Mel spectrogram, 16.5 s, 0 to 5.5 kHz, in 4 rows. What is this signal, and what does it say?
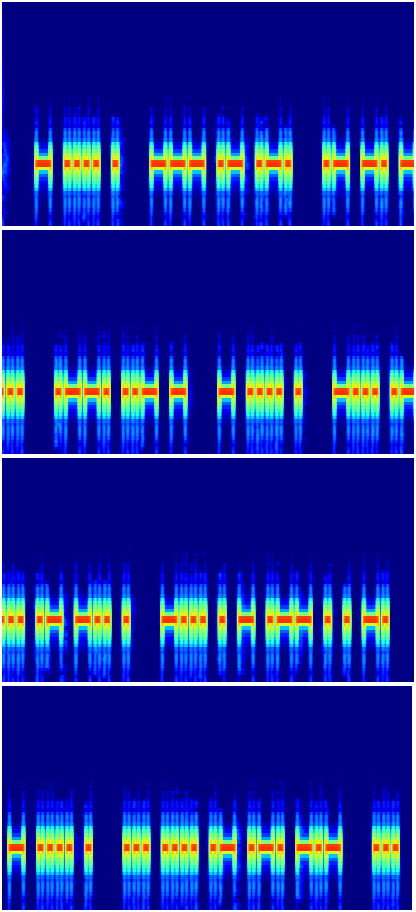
Morse code, heard as a keyed tone, about 25 wpm, 600 Hz. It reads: THE OAR AND PUT THE BLADE BETWEEN THE SHARK S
